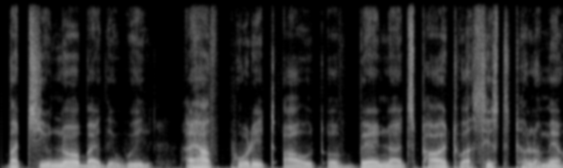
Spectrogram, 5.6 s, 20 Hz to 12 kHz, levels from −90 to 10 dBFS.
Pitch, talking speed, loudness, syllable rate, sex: 95 Hz, 180 wpm, -21 LUFS, 4.6 syllables/s, male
